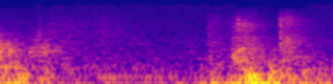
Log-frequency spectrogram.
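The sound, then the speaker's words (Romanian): A door is opened after the keys are fetched: a low, muffled rumble followed by two quick clunking rattles of the latch near the end, with no one speaking. “Da, îmi dați voie, domnule inspector, să mă duc să deschid.”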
